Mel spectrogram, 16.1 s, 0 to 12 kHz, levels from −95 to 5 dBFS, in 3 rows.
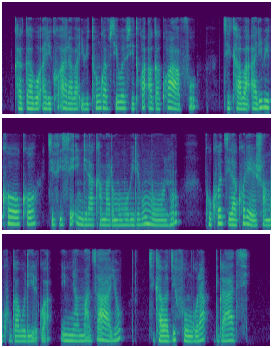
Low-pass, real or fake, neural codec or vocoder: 7.2 kHz; real; none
